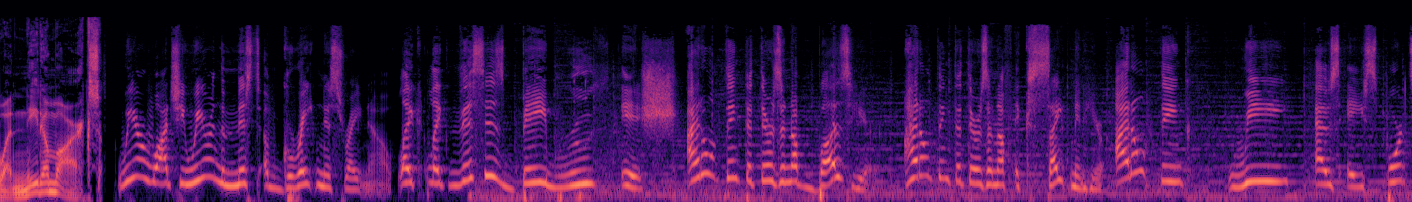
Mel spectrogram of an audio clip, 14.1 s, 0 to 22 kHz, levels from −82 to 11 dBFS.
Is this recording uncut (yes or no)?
no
